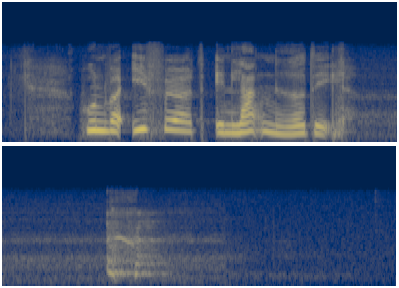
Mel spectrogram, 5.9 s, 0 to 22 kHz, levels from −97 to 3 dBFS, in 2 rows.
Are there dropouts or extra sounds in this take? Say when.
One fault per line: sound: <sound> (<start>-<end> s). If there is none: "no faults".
sound: cough (3.7-4.4 s)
